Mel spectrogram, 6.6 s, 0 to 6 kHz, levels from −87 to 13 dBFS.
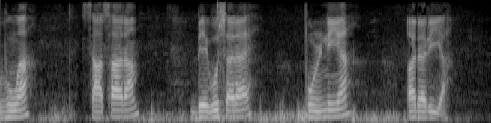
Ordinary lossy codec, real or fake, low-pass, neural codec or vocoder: AAC, 32 kbps; real; 5.4 kHz; none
